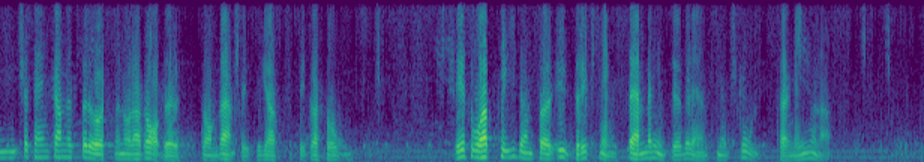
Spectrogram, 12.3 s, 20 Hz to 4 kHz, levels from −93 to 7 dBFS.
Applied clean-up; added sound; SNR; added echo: neural separator model SepFormer DNS4.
